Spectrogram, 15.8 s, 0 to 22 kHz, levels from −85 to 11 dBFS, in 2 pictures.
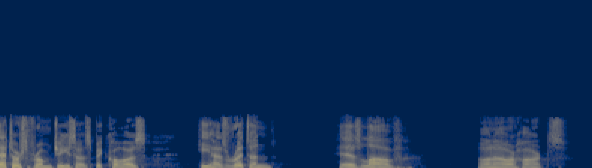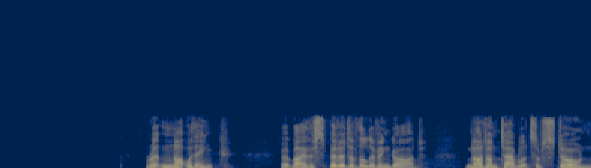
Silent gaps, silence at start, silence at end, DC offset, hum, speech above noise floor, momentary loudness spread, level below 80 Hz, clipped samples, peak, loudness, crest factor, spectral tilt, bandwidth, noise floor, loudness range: none; 0 s; 0 s; under 0.1%; none; 57 dB; 13 LU; -74 dBFS; under 0.1%; -8 dBFS; -29 LUFS; 22 dB; -5 dB/octave; 7.2 kHz; -85 dBFS; 6 LU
